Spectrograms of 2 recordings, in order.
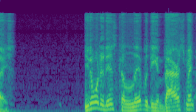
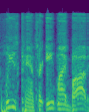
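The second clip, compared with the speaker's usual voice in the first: plain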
